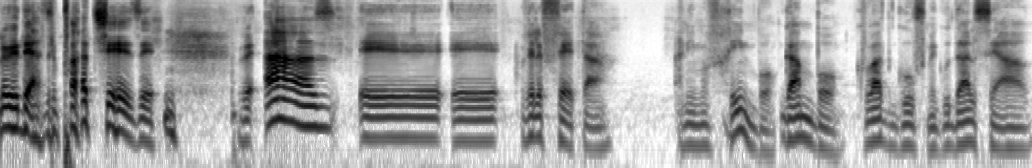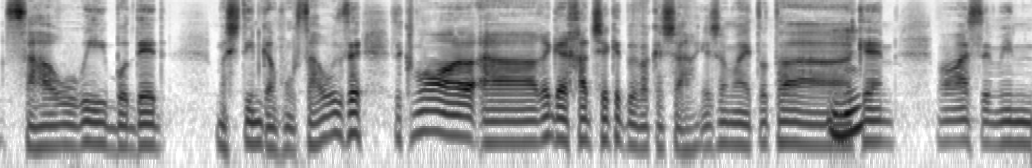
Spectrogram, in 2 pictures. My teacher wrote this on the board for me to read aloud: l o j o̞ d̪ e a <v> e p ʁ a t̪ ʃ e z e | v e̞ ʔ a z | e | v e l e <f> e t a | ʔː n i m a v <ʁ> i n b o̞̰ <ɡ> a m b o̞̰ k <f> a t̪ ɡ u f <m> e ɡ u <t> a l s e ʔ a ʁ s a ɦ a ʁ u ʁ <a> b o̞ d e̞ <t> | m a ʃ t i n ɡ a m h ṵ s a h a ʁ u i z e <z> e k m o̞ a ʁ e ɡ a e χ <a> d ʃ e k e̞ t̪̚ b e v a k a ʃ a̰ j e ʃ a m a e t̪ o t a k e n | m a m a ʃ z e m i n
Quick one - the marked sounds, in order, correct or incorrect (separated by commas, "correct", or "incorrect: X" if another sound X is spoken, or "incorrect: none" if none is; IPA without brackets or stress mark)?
incorrect: z, correct, incorrect: χ, correct, incorrect: v, correct, incorrect: d, incorrect: i, incorrect: d, correct, correct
